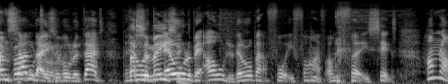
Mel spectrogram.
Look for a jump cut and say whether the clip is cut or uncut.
uncut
